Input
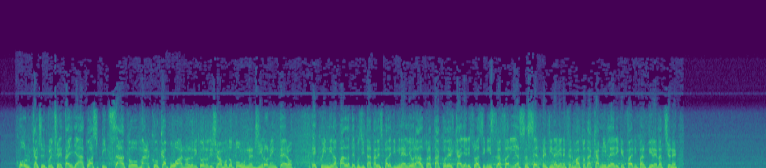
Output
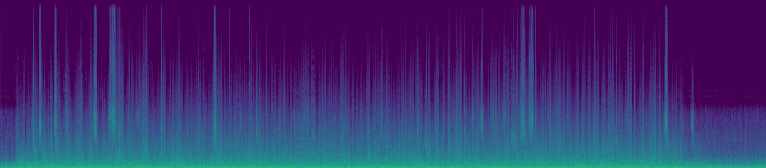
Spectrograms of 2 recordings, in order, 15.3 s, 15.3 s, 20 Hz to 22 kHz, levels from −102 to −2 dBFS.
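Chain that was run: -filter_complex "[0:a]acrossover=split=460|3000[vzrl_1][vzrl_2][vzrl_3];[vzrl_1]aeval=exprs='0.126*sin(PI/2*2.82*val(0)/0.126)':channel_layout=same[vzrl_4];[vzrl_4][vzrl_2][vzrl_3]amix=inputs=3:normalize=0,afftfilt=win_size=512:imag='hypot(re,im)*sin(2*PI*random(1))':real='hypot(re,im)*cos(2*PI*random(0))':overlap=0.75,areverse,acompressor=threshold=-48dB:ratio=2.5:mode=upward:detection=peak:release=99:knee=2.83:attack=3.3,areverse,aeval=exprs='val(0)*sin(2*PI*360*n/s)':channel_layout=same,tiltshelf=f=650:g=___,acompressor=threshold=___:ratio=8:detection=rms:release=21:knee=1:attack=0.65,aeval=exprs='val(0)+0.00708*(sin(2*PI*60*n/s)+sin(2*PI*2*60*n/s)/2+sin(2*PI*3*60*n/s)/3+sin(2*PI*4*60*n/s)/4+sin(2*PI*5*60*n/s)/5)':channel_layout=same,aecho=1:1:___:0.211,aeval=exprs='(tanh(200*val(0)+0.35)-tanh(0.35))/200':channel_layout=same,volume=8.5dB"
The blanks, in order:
8.5, -29dB, 527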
